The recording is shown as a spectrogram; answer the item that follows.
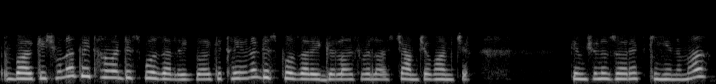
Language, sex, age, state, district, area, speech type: Kashmiri, female, 45-60, Jammu and Kashmir, Bandipora, rural, conversation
